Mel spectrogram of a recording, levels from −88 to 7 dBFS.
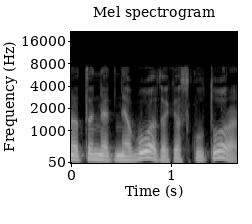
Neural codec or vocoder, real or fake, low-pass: none; real; 7.2 kHz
